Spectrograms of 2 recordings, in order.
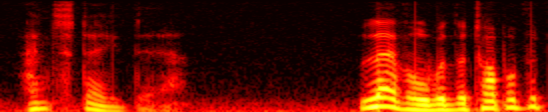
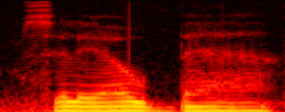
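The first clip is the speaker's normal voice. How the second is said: fond aside; 6 semitones lower, 11 dB quieter, slower than usual. A narrator's reading. Boy thinks it fondly.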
